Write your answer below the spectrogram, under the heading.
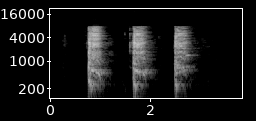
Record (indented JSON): {
  "three_cough_length": "3.8 s",
  "three_cough_amplitude": 29464,
  "three_cough_signal_mean_std_ratio": 0.35,
  "survey_phase": "beta (2021-08-13 to 2022-03-07)",
  "age": "65+",
  "gender": "Female",
  "wearing_mask": "No",
  "symptom_none": true,
  "smoker_status": "Ex-smoker",
  "respiratory_condition_asthma": false,
  "respiratory_condition_other": false,
  "recruitment_source": "REACT",
  "submission_delay": "1 day",
  "covid_test_result": "Negative",
  "covid_test_method": "RT-qPCR",
  "influenza_a_test_result": "Negative",
  "influenza_b_test_result": "Negative"
}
